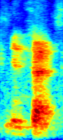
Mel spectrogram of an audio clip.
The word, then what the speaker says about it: INCET: But finally, today, I'm very happy to be able to come here to join this 2024 Incet, or how do you pronounce it? Incet.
